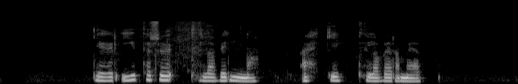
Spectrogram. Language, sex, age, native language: Icelandic, female, 30-39, Icelandic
